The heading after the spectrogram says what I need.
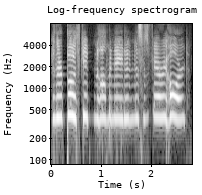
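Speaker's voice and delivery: high, loud wailing imitation of a drunk cry; hammed-up tearful diary room confession; mock drunken cry. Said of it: "has that drunken cry thing where she's like".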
